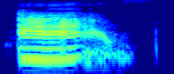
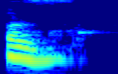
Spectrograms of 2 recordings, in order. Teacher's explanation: The next importantly used conjunction is as. The strong form of it is as, but is always reduced to its weak form as.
